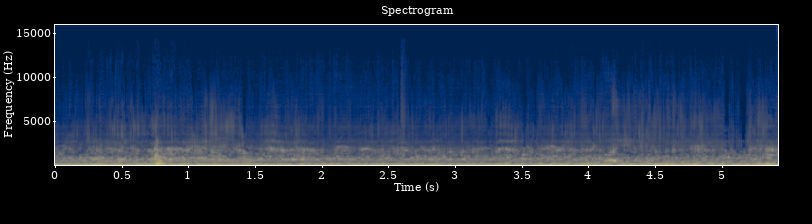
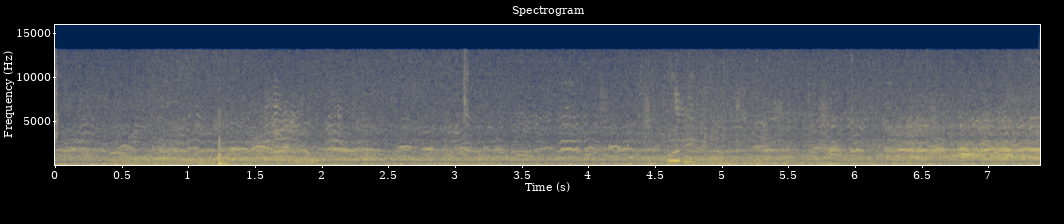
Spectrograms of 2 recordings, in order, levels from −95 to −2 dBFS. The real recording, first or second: second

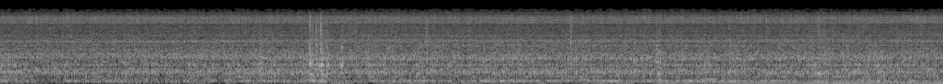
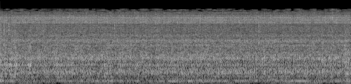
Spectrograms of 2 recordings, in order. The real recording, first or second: first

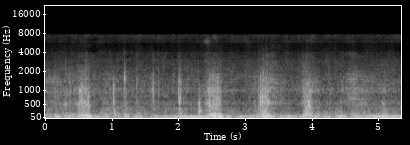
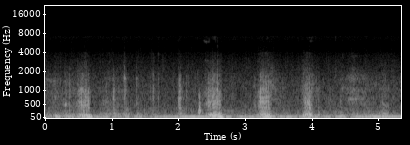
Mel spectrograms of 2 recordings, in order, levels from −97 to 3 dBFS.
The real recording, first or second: second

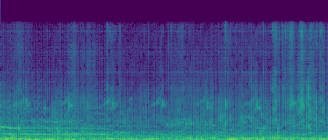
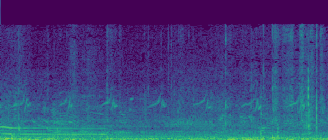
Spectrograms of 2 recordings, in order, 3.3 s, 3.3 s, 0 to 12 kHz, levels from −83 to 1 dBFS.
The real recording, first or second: second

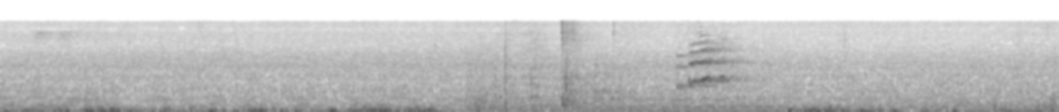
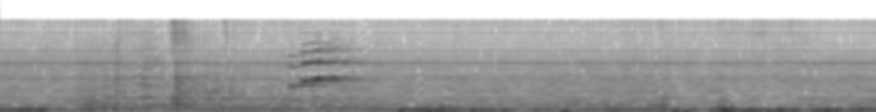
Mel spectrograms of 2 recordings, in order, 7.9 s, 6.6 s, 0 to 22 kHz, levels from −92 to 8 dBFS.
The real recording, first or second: first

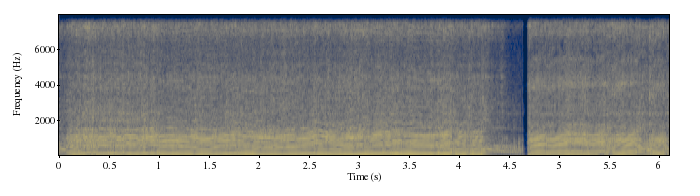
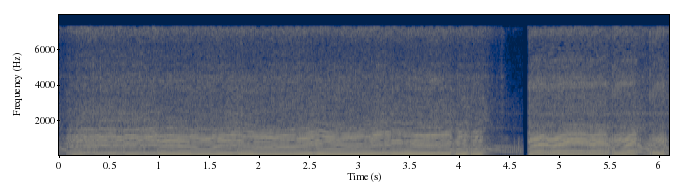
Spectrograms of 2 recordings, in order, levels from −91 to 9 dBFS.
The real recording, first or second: second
